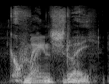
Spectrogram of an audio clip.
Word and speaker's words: Quedgeley: I don't know if I'm pronouncing this right. It's Quedgeley Wanderers Football First Team. They're a team based in Gloucester. – Quedgeley.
